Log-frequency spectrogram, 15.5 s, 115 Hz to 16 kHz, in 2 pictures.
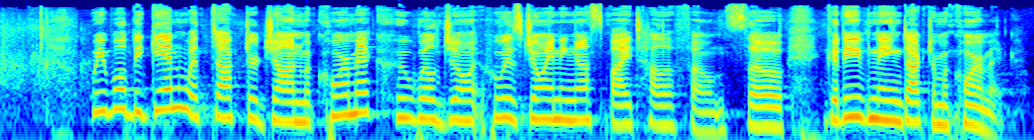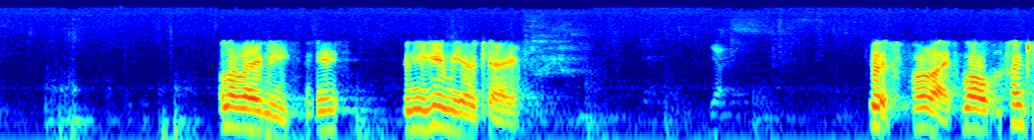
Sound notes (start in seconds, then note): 0.0 applause; 9.2 with British accent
